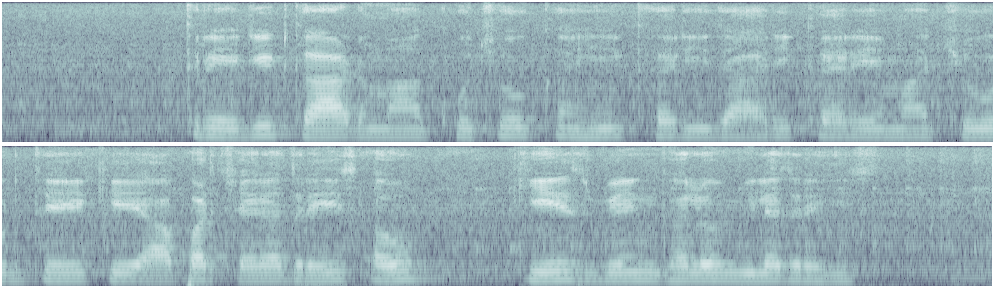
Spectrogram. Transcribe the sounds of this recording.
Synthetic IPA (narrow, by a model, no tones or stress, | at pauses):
kɾeɖiʈkaːɾɖmãkʊt͡ʃʰukəɦĩkʰəɾid̪aːɾikəɾemãt͡ʃuːʈd̪ekeaːpəɾt͡ʃələt̪ɾəɦisəʊ | keːsbẽŋkɡʱəlomɪlət̪ɾəɦis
